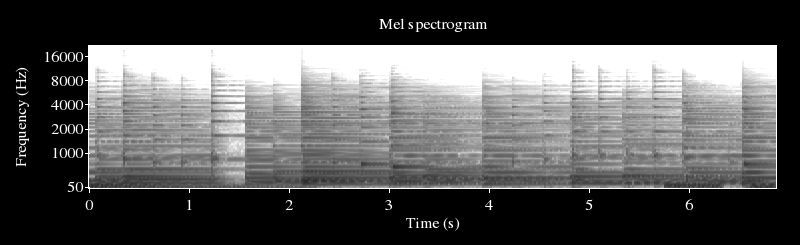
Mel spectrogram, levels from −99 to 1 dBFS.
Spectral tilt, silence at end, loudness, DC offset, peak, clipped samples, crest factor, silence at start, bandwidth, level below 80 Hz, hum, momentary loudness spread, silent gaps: -7 dB/octave; 0 s; -25 LUFS; under 0.1%; -6 dBFS; under 0.1%; 16 dB; 0 s; 9.8 kHz; -36 dBFS; none; 7 LU; none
